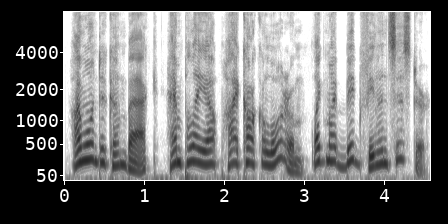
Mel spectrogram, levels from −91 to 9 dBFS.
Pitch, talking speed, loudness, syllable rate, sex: 185 Hz, 195 wpm, -17 LUFS, 4.8 syllables/s, male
